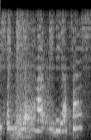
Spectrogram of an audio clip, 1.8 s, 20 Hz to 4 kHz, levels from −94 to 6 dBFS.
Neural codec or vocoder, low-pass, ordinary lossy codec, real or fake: codec, 44.1 kHz, 0.9 kbps, DAC; 3.6 kHz; none; fake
